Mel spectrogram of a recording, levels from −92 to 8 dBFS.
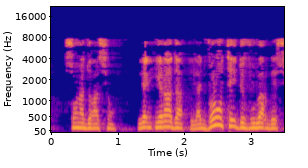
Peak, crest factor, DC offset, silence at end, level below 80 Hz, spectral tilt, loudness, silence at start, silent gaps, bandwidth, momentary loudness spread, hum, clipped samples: -4 dBFS; 14 dB; under 0.1%; 0 s; -58 dBFS; -4.5 dB/octave; -17 LUFS; 0.2 s; none; 8 kHz; 7 LU; none; under 0.1%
